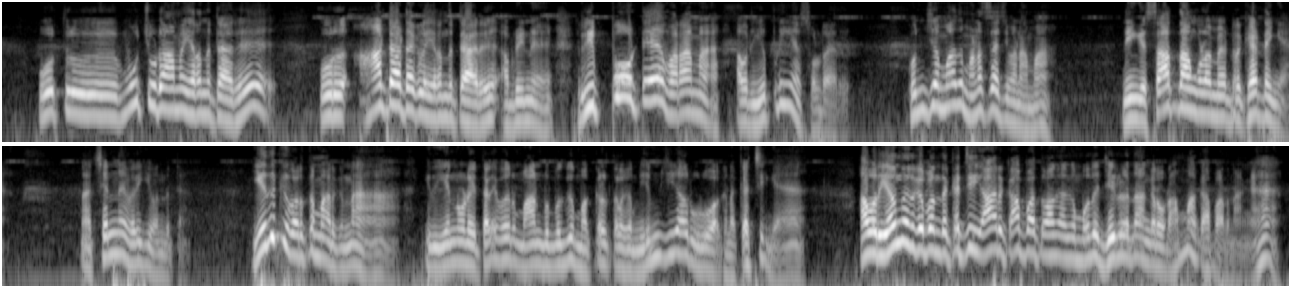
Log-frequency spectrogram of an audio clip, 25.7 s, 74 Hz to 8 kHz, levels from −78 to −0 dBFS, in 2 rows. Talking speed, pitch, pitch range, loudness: 105 wpm, 180 Hz, 145-220 Hz, -16 LUFS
